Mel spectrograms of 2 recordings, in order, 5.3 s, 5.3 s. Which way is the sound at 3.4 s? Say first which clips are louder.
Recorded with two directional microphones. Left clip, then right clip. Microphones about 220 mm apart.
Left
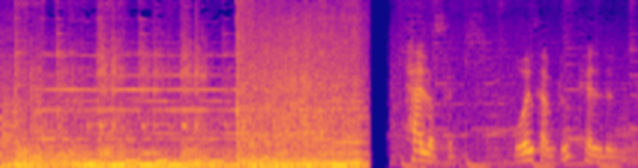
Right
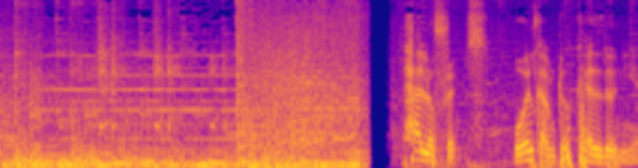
Right 7 dB; 50° right (ahead or behind).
